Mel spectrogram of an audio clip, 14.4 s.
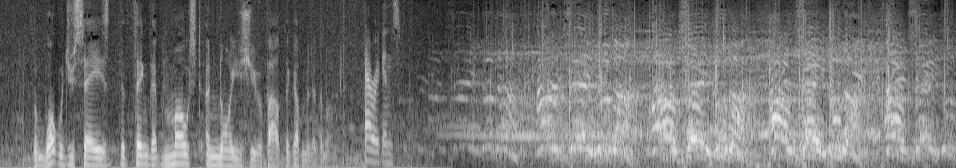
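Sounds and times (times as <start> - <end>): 
speech: 0.5 - 6.2
crowd chanting at political campaign rally: 6.4 - 14.3.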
